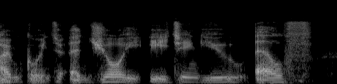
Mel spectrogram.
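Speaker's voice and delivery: slow, loud, drawn-out monster voice. Voicing a monster that grabs an elf and lifts him to its face: voicing a grappling monster. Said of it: "looks at you and says".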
